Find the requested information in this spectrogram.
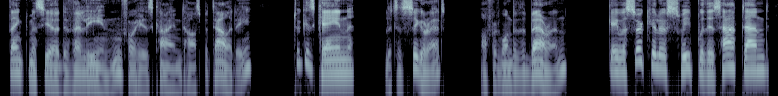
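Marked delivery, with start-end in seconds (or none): none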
